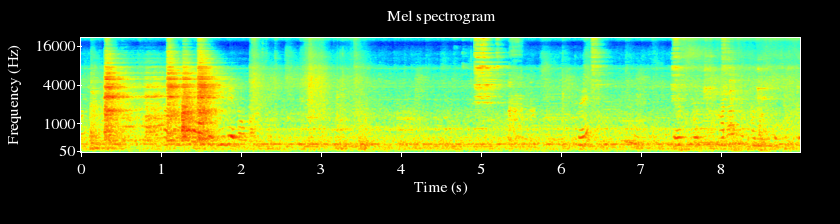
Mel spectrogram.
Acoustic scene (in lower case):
restaurant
